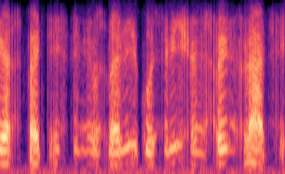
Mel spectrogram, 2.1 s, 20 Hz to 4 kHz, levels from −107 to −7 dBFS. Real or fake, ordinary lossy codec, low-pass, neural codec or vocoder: fake; Opus, 16 kbps; 3.6 kHz; autoencoder, 22.05 kHz, a latent of 192 numbers a frame, VITS, trained on many speakers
